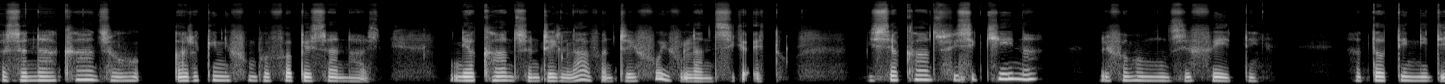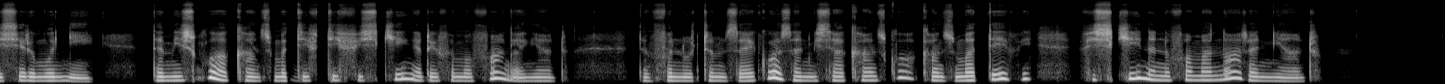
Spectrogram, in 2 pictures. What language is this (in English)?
Tanosy Malagasy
